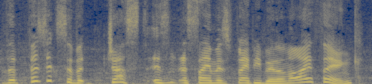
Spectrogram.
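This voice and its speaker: A man's voice: extremely high pitch, animated, normal speed, a bit bright. A man co-hosting a tech news podcast, chatting casually and rambling with restarts and laughs. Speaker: podcast co-host.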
